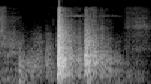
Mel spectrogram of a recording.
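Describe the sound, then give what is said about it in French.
A chair topples over: a sharp, loud crash followed a moment later by a second clattering knock, then quiet. No one speaks. “parce que nos auditeurs peuvent pas le voir, mais il y a littéralement une chaise qui s'est pété la gueule.”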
